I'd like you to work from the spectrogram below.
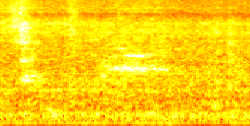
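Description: A house cat gives a brief, faint meow indoors, short and soft against a quiet background.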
